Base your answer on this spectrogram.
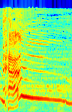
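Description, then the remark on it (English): Human voices imitate a howl in a promo for the film Howling Village coming to Dread: a brief warbling rise, then one long, steady tone that slowly sinks in pitch and holds loud for over a second, with no other sounds. “Coming soon to Dread, Howling Village.”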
